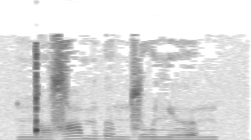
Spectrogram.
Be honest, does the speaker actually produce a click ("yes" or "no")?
yes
